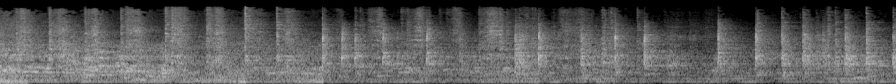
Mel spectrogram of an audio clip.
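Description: Hibachi chef's metal spatula and knife clacking and scraping on a steel teppanyaki griddle, a run of sharp metal taps several times a second.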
